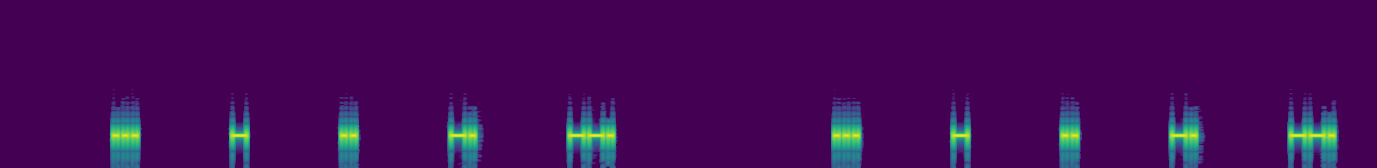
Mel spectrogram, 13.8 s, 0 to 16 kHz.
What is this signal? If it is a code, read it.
Morse code, heard as a keyed tone, about 25 wpm, spaced as for 8 wpm, 600 Hz. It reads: STING STING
